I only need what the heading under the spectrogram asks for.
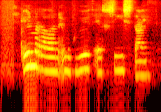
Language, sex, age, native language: Icelandic, male, 8, Icelandic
